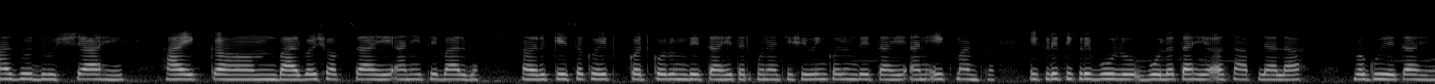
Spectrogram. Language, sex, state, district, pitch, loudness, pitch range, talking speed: Marathi, female, Maharashtra, Nagpur, 235 Hz, -31 LUFS, 225-240 Hz, 165 wpm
